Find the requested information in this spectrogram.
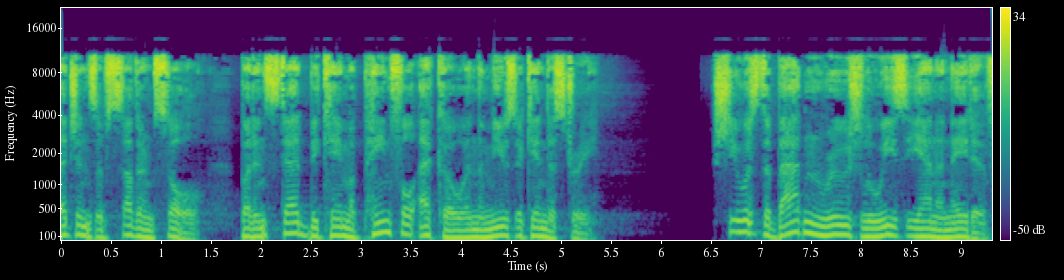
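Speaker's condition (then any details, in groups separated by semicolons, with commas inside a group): No condition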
